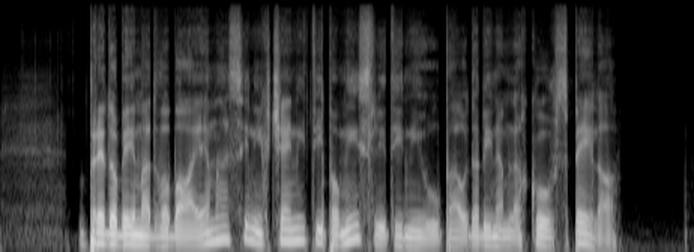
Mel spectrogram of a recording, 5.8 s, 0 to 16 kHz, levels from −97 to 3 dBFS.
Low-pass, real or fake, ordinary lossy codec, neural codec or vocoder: 14.4 kHz; fake; none; autoencoder, 48 kHz, 128 numbers a frame, DAC-VAE, trained on Japanese speech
